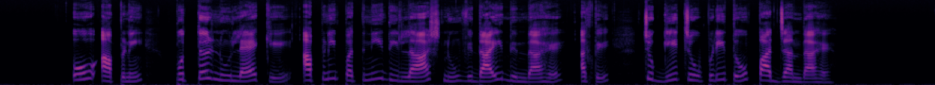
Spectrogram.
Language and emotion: Punjabi, neutral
